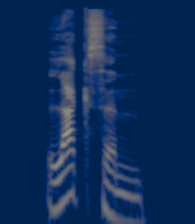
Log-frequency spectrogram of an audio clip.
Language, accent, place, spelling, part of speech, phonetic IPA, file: German, Germany, Berlin, laxem, adjective, [ˈlaksm̩], De-laxem.ogg
- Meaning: strong dative masculine/neuter singular of lax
